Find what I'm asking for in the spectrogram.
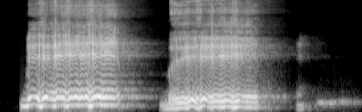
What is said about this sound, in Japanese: ベーとかね、言うんですよ、羊さんね。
